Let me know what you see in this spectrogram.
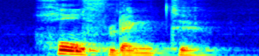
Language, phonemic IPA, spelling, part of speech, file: Dutch, /ˈɣɔlᵊfˌlɛŋtə/, golflengte, noun, Nl-golflengte.ogg
- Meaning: wavelength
